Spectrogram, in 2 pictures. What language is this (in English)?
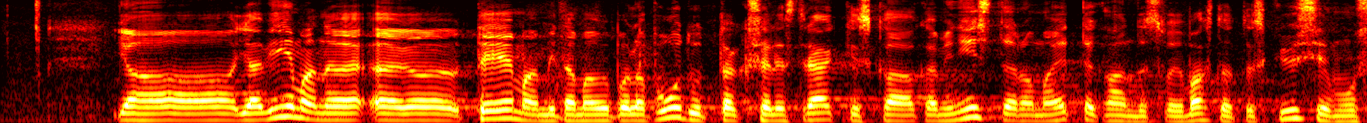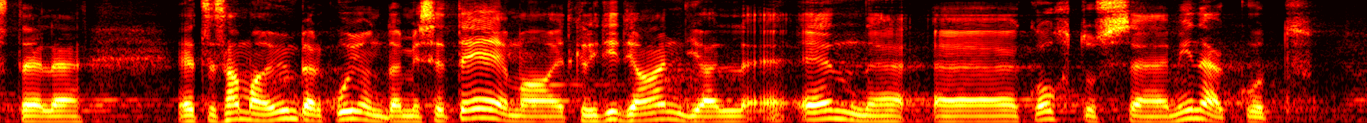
Estonian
